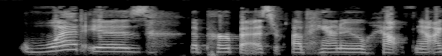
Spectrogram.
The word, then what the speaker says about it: hanu: what does that mean it's actually hanu so yeah it's pronounced it's pronounced which is Hawaiian for breath what does turtle mean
